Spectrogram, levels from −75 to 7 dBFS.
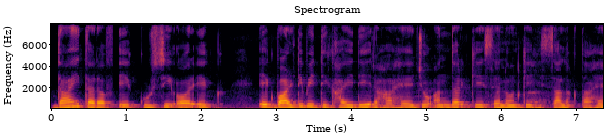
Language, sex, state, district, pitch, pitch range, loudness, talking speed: Hindi, female, Assam, Sonitpur, 205 Hz, 195-215 Hz, -19 LUFS, 170 wpm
